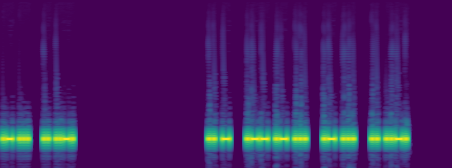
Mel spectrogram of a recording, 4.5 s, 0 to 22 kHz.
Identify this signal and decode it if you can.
Morse code, heard as a keyed tone, about 60 wpm, 700 Hz. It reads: AS IF IT WAS AS IF
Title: Speed-Racing - Sets of 4 Words 50wpm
